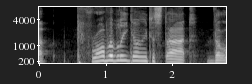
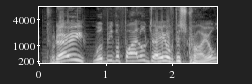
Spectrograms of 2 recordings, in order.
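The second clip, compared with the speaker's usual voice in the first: put-on higher, louder old judge; 4 semitones higher, 5 dB louder than usual. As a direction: speak as a booming old judge. Voicing the judge.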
